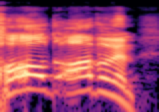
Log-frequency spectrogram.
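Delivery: high, loud disbelief; incredulous echo. Real, not acted. Host catches a detail in the news report, loudly incredulous. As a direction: pounce on the reporter's words, indignant.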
